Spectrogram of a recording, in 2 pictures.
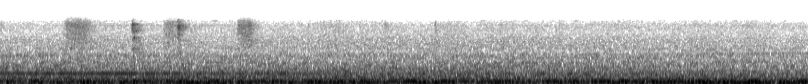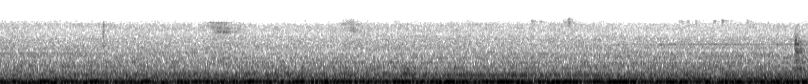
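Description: Steady low engine rumble of nearby road traffic, a little louder in the second half, with a few light clicks in the first second or so.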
